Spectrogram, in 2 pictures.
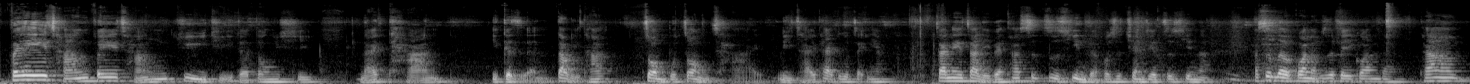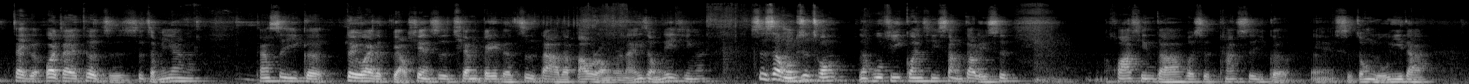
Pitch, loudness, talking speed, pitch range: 130 Hz, -23 LUFS, 255 characters per minute, 115-150 Hz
